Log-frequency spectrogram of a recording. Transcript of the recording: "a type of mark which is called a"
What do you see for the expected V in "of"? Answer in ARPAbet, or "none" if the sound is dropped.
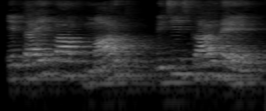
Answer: P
